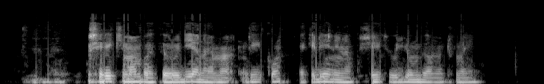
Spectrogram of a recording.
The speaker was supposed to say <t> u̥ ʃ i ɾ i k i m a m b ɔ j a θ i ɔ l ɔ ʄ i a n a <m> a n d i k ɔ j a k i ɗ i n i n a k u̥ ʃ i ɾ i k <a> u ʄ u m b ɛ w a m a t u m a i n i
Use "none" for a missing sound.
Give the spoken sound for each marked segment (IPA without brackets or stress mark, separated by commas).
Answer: k, m, i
